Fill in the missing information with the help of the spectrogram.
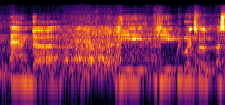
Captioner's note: laughter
